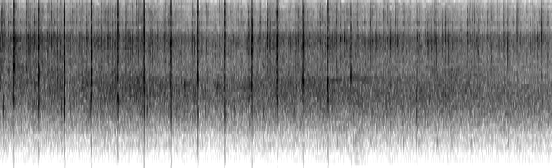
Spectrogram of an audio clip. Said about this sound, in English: How about let's have a round of applause for all of our excellent speakers today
